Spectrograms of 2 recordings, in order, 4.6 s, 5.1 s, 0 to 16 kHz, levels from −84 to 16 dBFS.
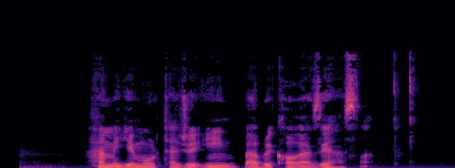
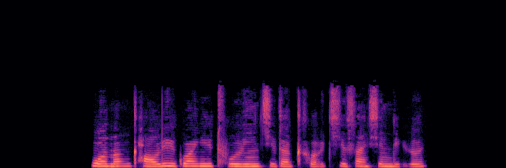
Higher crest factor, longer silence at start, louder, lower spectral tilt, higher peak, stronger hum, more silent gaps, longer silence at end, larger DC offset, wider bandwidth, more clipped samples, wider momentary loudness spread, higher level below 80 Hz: about the same, 20 dB vs 16 dB; about the same, 0.9 s vs 0.9 s; second, -25 LUFS vs -17 LUFS; about the same, -5 dB/octave vs -5.5 dB/octave; second, -8 dBFS vs -2 dBFS; neither; neither; second, 0.4 s vs 0.8 s; neither; first, 11.5 kHz vs 8.2 kHz; neither; first, 19 LU vs 9 LU; first, -52 dBFS vs -60 dBFS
